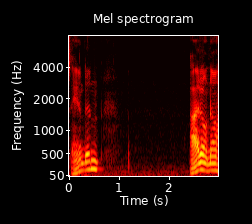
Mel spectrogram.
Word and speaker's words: Sandin: steal for us and I thought it was pronounced Rasmus Sandeen but when dubis announced that apparently it's Rasmus Sandin I don't know how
